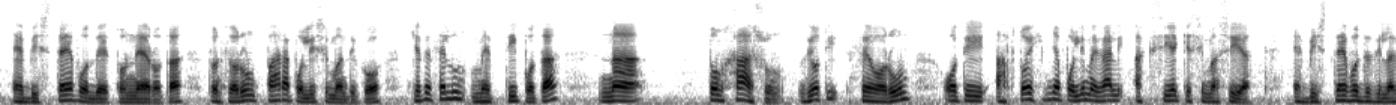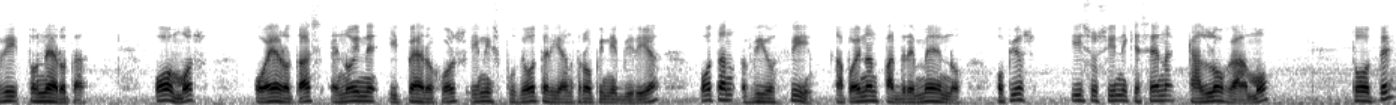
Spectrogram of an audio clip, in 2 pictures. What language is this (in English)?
Greek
